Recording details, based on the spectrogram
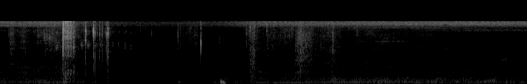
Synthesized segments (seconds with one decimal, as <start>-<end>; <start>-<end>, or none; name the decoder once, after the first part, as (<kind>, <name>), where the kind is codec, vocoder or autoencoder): none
